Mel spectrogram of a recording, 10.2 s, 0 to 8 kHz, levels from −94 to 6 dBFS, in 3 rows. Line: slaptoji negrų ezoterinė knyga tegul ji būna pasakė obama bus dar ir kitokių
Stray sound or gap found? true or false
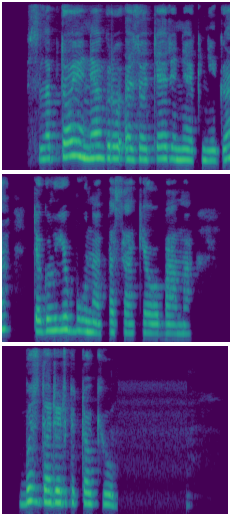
false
